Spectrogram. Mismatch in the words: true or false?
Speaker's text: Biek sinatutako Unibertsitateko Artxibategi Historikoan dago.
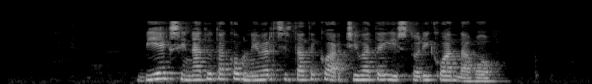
false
